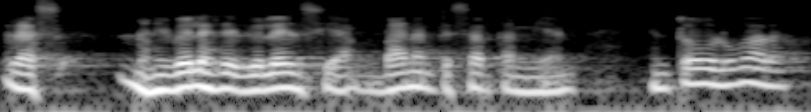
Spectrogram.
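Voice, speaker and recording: A man from Argentina with an Argentine accent, a rabbi guest calmly explaining ideas with everyday examples and parables. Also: medium pitch, moderate pace, gravelly, long reverb tail. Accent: Argentine Spanish. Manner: reflective, uses homely examples and parables. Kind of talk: explanatory talk-show conversation.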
